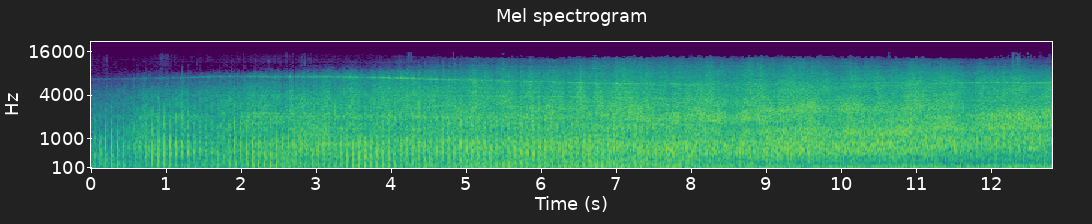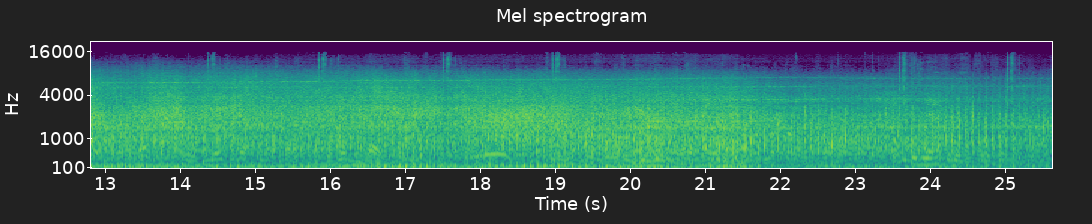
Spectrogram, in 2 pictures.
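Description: A Chinook HC2 twin-rotor helicopter of 27 Squadron flies at RAF Waddington, its loud, continuous rotor and engine roar holding steady for the whole stretch, with only slight swells as it moves.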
